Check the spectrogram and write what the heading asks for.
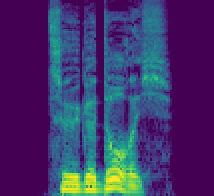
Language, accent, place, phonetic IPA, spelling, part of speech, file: German, Germany, Berlin, [ˌt͡søːɡə ˈdʊʁç], zöge durch, verb, De-zöge durch.ogg
- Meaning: first/third-person singular subjunctive II of durchziehen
